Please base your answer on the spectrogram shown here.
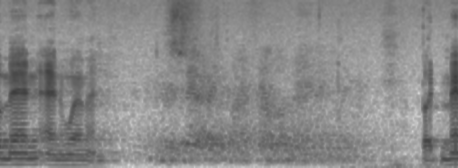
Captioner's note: crowd repeating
